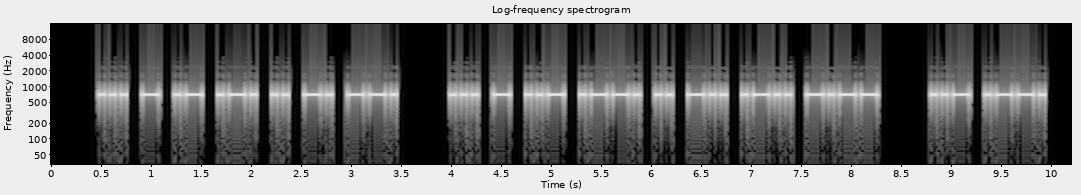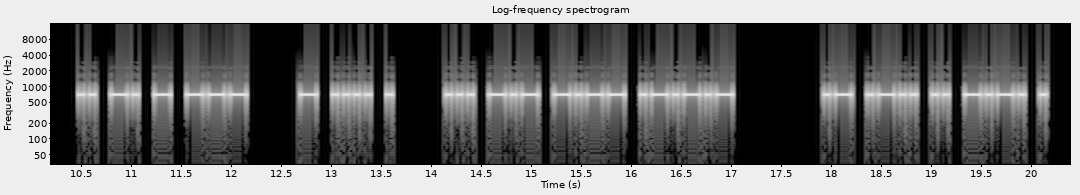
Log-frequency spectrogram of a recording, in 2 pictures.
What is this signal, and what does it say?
Morse code, heard as a keyed tone, about 22 wpm, 700 Hz. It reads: STARING STUPIDLY UP INTO THE SKY. ALICE
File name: 06-Chapter-06 22 WPM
